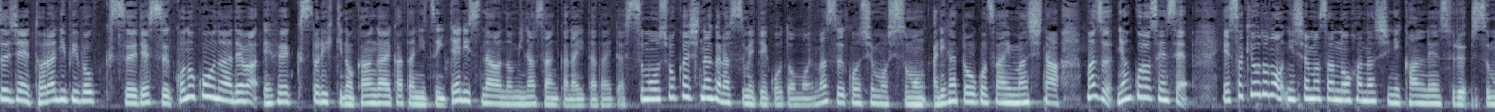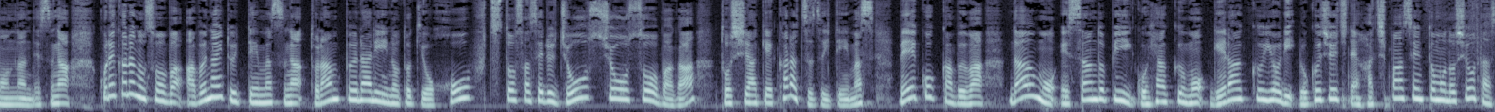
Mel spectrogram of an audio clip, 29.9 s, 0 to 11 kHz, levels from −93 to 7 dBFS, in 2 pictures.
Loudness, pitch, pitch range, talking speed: -14 LUFS, 210 Hz, 175-260 Hz, 380 characters per minute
